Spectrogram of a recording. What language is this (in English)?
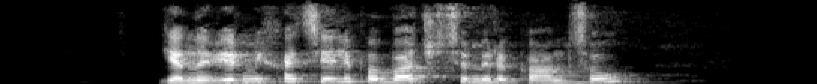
Belarusian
